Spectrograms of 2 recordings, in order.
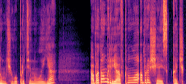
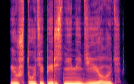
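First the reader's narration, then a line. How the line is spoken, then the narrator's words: Big man's booming rumble. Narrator (Russian): прогудел здоровяк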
